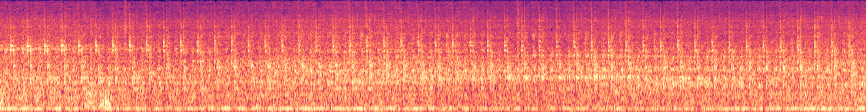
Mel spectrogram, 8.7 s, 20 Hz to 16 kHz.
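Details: Ford F150 4.6 two-valve V8 at idle with a sharp, steady knock about three times a second; not the lash adjusters, possibly rod bearings, though owner thinks it comes from the clutch (broken spring?); unconfirmed.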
